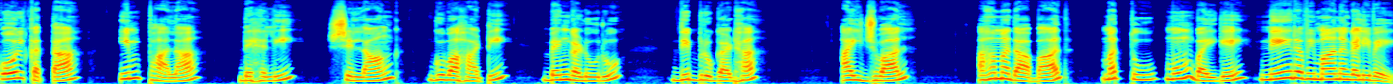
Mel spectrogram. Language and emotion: Kannada, neutral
